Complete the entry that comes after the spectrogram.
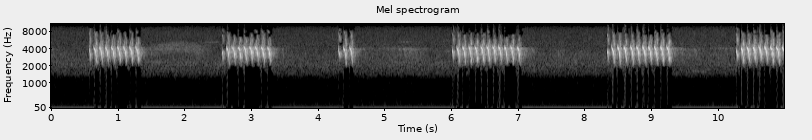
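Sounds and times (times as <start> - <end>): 
greenfinch: 0.6 - 3.4, 4.3 - 7.2, 8.3 - 10.9.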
